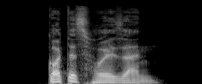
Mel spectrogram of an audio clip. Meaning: dative plural of Gotteshaus
- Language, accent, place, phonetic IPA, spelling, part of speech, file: German, Germany, Berlin, [ˈɡɔtəsˌhɔɪ̯zɐn], Gotteshäusern, noun, De-Gotteshäusern.ogg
